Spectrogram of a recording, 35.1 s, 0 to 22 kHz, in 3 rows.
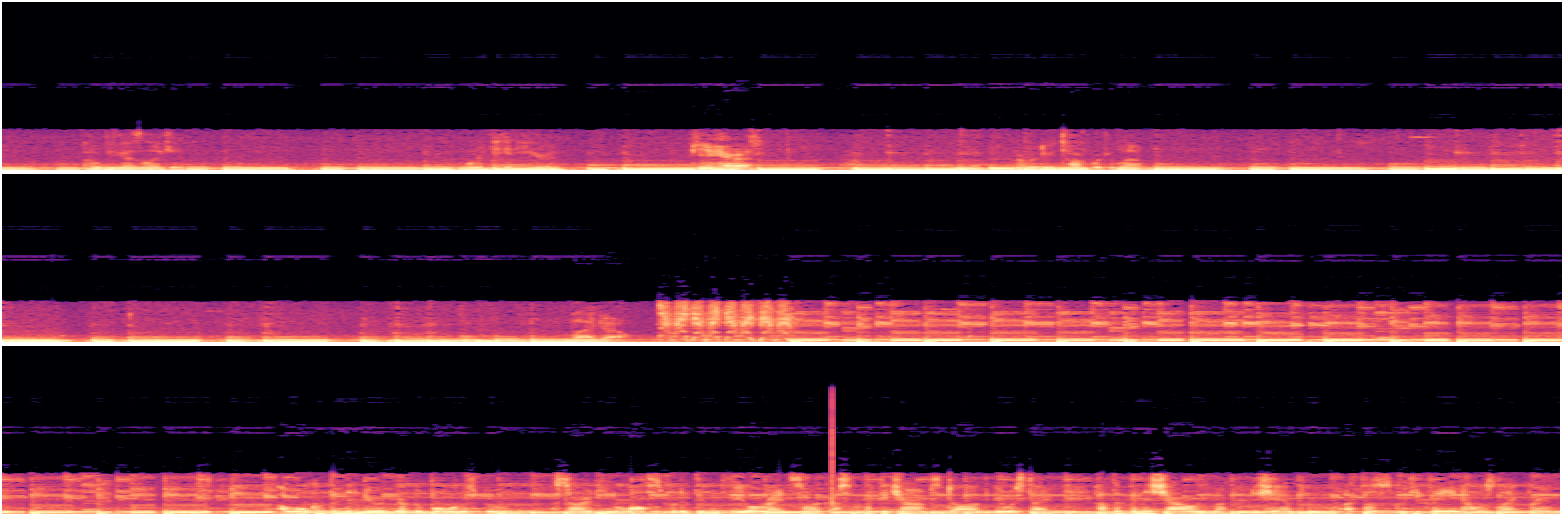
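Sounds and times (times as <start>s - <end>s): instrumental rap backing track: 16.6s - 35.0s.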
